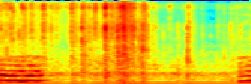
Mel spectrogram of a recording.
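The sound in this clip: A plastic bag is handled and crinkled, giving dense crackly rustling for a second or so, bracketed by brief bits of speech at the start and end.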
